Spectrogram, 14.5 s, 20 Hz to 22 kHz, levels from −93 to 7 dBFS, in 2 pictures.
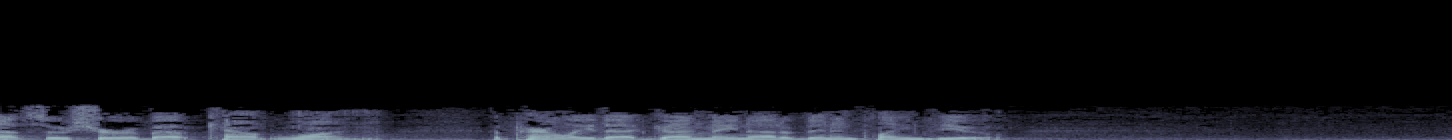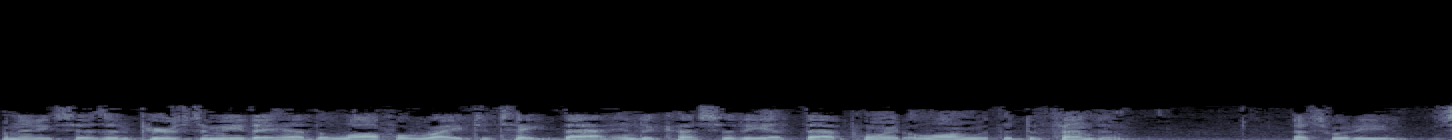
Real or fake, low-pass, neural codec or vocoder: real; 5.4 kHz; none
